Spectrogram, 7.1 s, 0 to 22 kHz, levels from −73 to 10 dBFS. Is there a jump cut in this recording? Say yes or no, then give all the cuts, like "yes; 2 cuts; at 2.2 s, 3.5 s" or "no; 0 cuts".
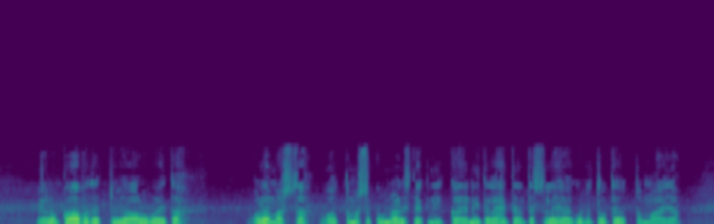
no; 0 cuts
